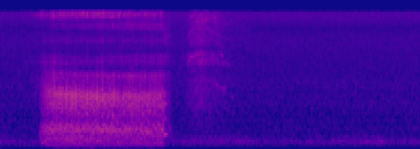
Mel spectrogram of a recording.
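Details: Sleeping pug, a flat-faced dog: one long, loud, rattling snore on the in-breath, then a faint whistling out-breath; snoring.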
